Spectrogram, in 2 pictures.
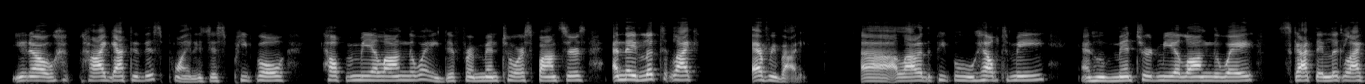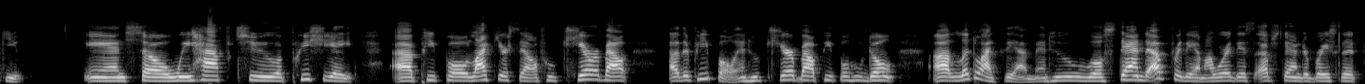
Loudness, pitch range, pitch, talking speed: -17 LUFS, 170-195 Hz, 185 Hz, 180 wpm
